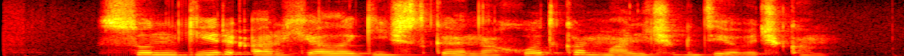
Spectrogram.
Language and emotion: Russian, neutral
